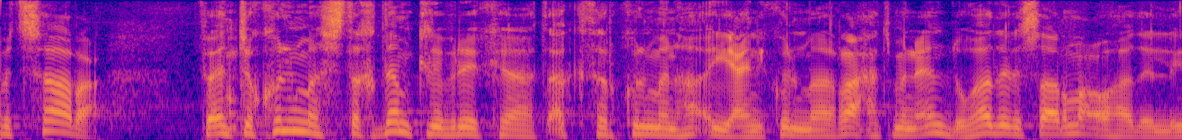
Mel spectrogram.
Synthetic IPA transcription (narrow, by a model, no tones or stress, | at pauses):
bɪt̪saːɾˤɪ̰ʕ | faʔɪnt̪akʊlːmast̪axd̪amt̪lɪbɾeːkʰaːt̪ʔa̰kθɑɾˤkʊlːmɪnɦa̰jaʕnikʊlːmaɾˤɑːħat̪mɪnʕɪnd̪ʊhaːðalːiːsˤɑːɾˤmaʕuhaːðalːi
